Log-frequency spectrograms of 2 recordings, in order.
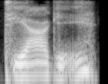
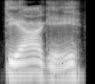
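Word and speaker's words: Thiagi: that I really adore his name is tagi that's spelled th I a gii and he uh mercifully encourages us to use dagi because his full name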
